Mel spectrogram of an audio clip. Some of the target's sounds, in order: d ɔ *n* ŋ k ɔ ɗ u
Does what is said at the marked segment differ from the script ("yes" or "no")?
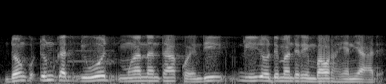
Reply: yes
